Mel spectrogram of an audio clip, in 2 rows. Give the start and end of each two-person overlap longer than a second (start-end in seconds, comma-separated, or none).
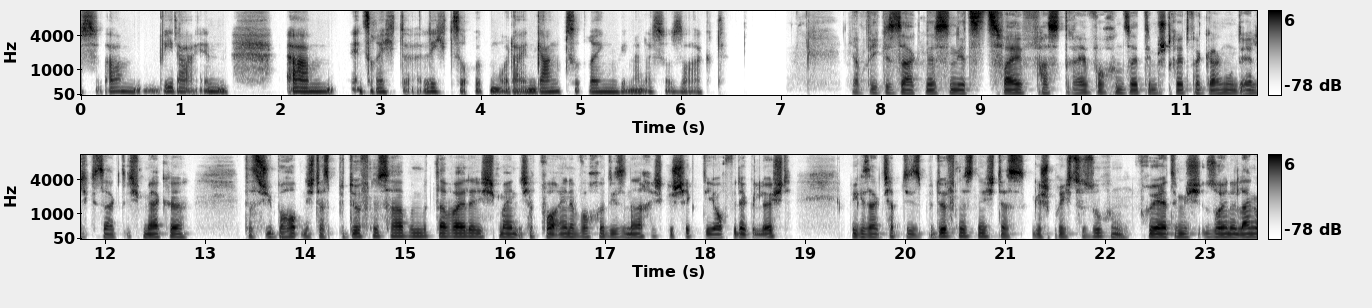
none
